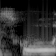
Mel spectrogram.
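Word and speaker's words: Skool: It's on the school platform and school is spelled sk o l.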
